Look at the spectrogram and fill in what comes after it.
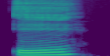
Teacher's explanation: तो जो आगे की भाग के सहारा से उच्चारण होता है, मतलब अगले जीभ के अगले भाग जो है वो एक्टिव होता है। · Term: अग्र भाग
